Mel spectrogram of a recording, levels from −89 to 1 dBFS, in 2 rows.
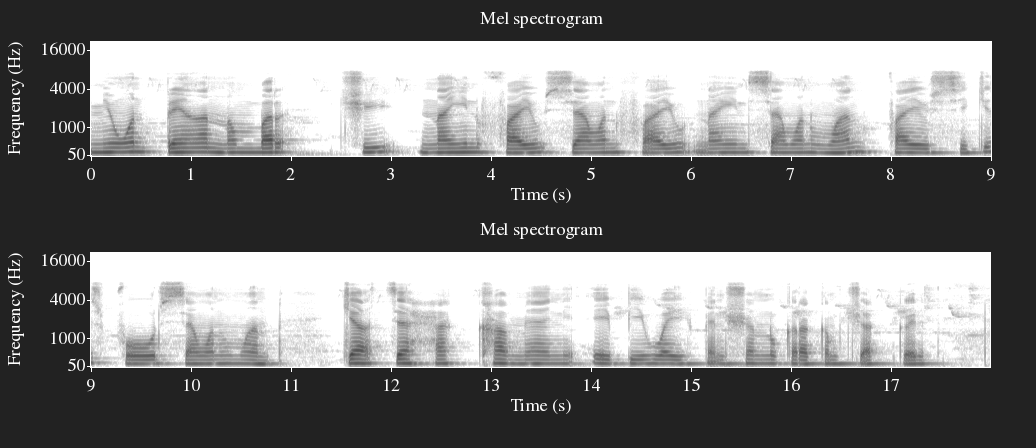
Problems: low volume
